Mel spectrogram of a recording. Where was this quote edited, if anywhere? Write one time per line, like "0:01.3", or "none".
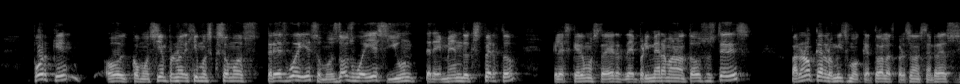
none

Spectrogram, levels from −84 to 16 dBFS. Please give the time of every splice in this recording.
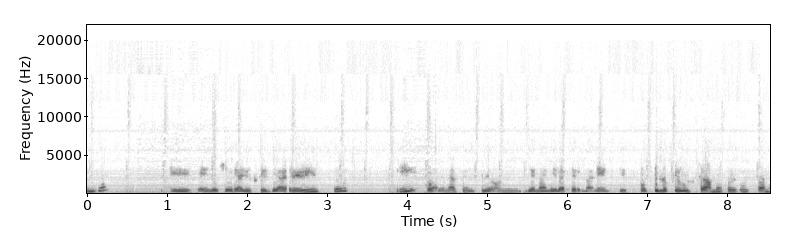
0:02.5
0:03.8
0:05.4

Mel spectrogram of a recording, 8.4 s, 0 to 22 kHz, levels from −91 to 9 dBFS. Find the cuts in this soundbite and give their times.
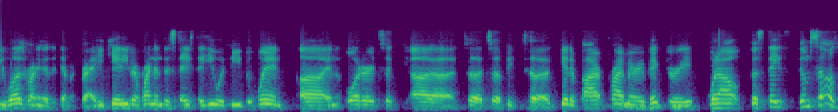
0:02.9
0:07.0

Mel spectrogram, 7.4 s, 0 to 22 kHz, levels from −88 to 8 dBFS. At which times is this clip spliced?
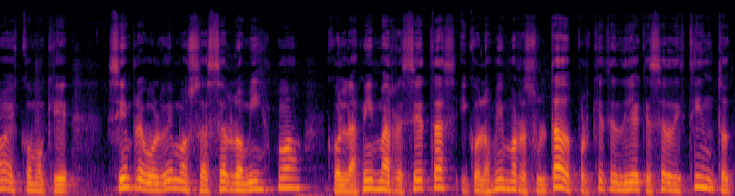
0:03.2

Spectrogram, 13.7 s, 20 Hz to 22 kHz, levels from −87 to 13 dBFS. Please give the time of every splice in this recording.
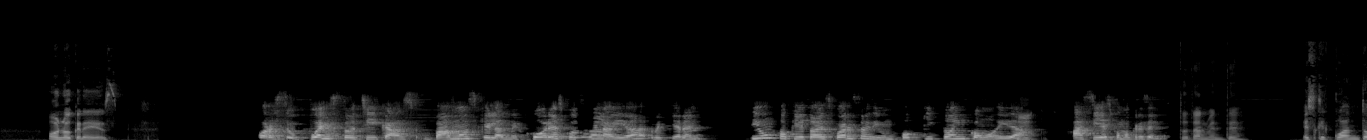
none

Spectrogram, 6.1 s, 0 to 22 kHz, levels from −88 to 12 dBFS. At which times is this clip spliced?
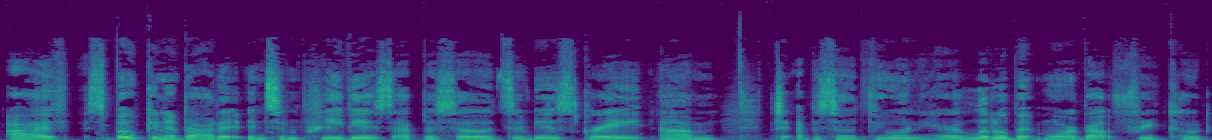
0:02.7
0:03.9
0:04.3

